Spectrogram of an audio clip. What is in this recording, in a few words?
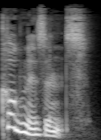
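"cognizance", British English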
